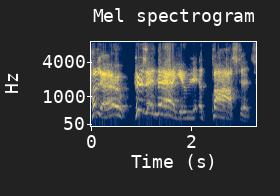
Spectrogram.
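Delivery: loud, high Cockney shout. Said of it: "It was old Cockney Harry".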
